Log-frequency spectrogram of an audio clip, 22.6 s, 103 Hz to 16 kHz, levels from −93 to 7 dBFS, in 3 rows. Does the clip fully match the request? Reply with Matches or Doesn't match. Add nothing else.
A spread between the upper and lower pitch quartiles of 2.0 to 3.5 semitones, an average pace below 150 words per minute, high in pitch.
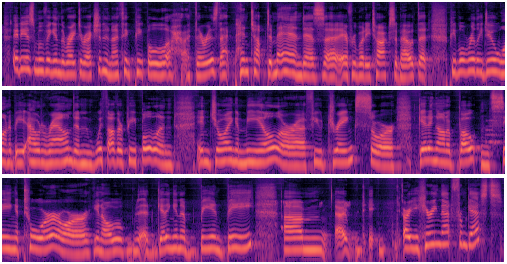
Doesn't match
